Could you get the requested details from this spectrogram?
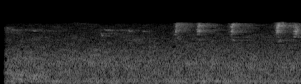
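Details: Male common kingfisher calling outside the nest at 06:48 on 3 June 2015 while the female lays her fourth egg. Short, high, shrill piping notes come about five times in quick succession in the second half, over steady hiss and low hum.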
